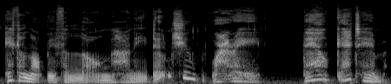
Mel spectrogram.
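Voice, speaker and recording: A woman's voice: a bass voice, sing-song, measured pace, gravelly, a bit bright, husky, no room sound, heavily acted. A woman voicing a patient, reassuring female agent and close companion in an audiobook. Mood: comforting.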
